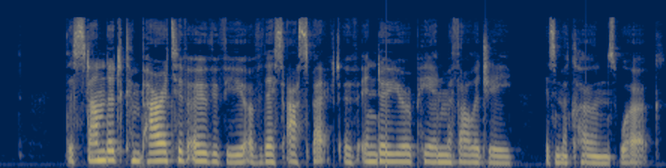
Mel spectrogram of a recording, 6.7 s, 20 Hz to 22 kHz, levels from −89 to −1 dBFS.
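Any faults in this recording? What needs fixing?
After "of this aspect of", periodic USB or driver dropouts tick from 3.86 to 5.86 s, once a second. Each one skips about a millisecond of audio. Fix it by finding and stopping the background task that blocks the USB bus or audio driver every second.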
